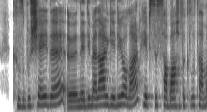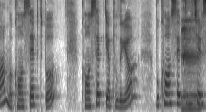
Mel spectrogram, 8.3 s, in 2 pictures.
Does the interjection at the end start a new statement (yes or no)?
no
